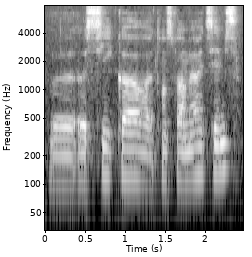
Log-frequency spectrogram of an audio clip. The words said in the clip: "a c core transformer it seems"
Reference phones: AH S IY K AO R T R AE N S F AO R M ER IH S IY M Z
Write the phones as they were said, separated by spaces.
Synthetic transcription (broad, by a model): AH S IY K AO R T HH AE S F AO R M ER IH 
